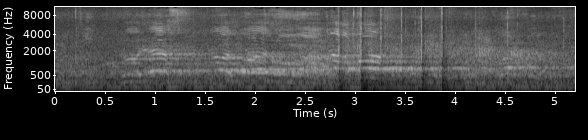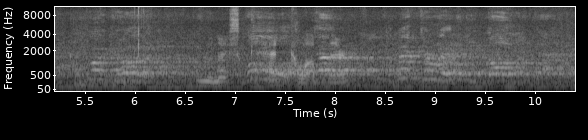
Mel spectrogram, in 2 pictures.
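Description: Voices calling out across a gymnasium during a wrestling bout, with a few sharp smacks from the wrestlers' hand-fighting about three seconds in and again near seven seconds.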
